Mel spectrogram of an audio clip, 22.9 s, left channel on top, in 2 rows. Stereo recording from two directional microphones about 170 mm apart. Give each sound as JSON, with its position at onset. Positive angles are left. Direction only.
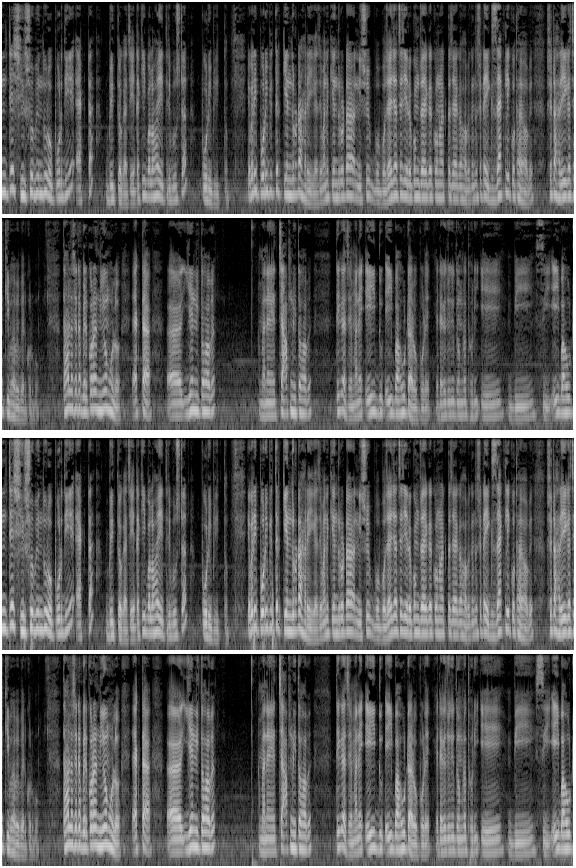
{"t": 0.0, "sound": "speech", "side_deg": -40}
{"t": 4.9, "sound": "speech", "side_deg": -45}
